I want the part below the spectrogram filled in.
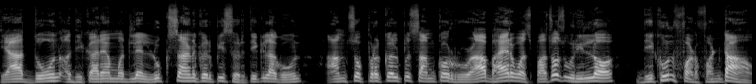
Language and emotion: Goan Konkani, angry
